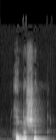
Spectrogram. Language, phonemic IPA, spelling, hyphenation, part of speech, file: Dutch, /ˈɦɑ.nə.sə(n)/, hannesen, han‧ne‧sen, verb, Nl-hannesen.ogg
- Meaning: to mess around, to bungle, to act clumsily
